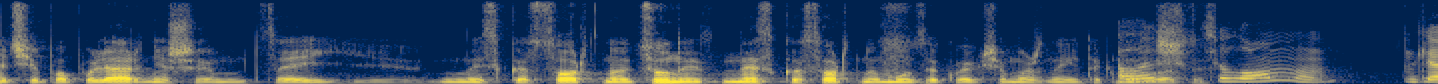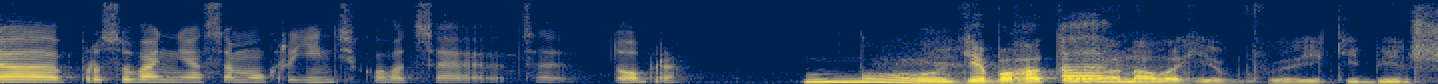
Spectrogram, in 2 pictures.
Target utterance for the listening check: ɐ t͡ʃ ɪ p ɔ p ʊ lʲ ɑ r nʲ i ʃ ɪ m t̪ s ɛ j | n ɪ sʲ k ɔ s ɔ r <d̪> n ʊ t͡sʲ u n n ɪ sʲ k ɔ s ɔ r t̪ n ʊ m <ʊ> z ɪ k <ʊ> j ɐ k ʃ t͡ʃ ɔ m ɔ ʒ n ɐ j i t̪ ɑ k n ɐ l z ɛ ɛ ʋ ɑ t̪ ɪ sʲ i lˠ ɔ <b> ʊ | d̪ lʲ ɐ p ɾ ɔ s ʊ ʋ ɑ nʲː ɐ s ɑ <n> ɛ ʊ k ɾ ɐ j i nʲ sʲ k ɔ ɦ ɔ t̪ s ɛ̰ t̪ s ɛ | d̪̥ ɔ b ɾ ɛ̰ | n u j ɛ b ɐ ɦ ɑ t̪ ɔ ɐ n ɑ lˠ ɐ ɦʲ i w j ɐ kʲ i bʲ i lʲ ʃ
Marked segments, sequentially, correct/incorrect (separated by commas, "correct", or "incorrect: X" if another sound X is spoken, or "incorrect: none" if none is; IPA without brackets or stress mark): incorrect: t̪, incorrect: u, correct, incorrect: m, incorrect: m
